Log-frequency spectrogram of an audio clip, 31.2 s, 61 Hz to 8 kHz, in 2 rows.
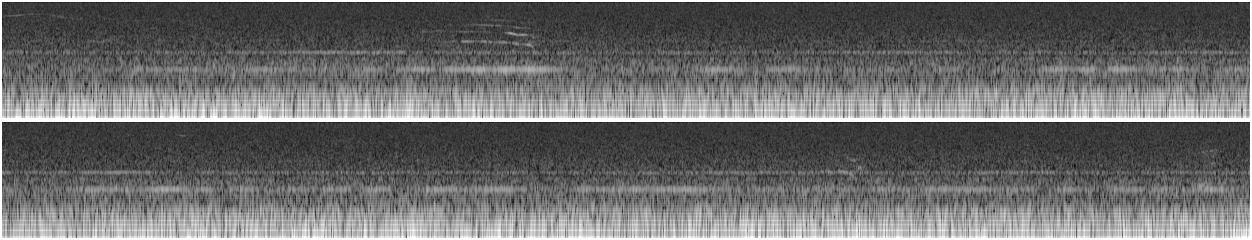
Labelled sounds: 0.0	0.9	killer whale, Bigg's (transient), 4.0 to 4.8 kHz
5.2	6.7	killer whale, Bigg's (transient), 1.2 to 3.7 kHz

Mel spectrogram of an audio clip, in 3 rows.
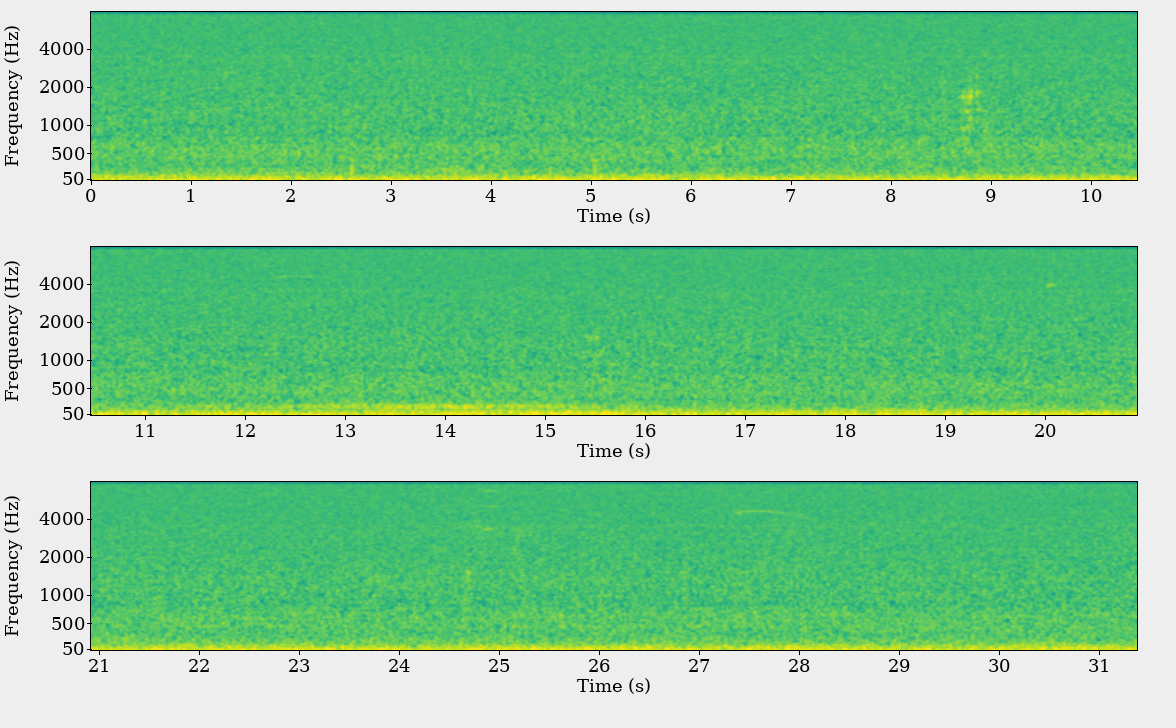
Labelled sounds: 27.4	27.8	Pacific white-sided dolphin, 4.4 to 4.7 kHz

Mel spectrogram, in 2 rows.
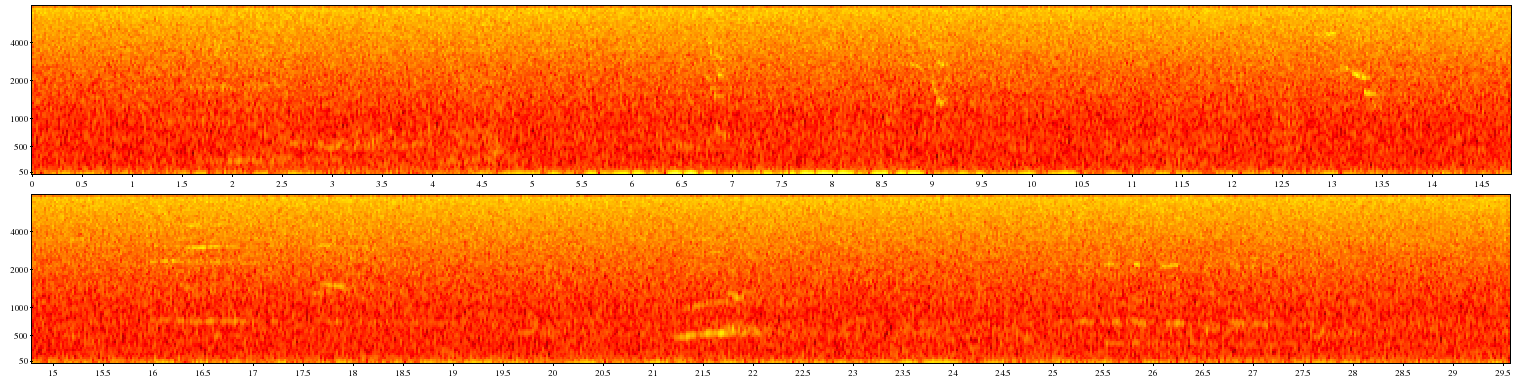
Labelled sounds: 14.0	14.4	humpback whale, 2.0 to 2.6 kHz
16.3	16.7	humpback whale, 2.9 to 3.1 kHz
17.7	18.0	humpback whale, 1.3 to 1.6 kHz

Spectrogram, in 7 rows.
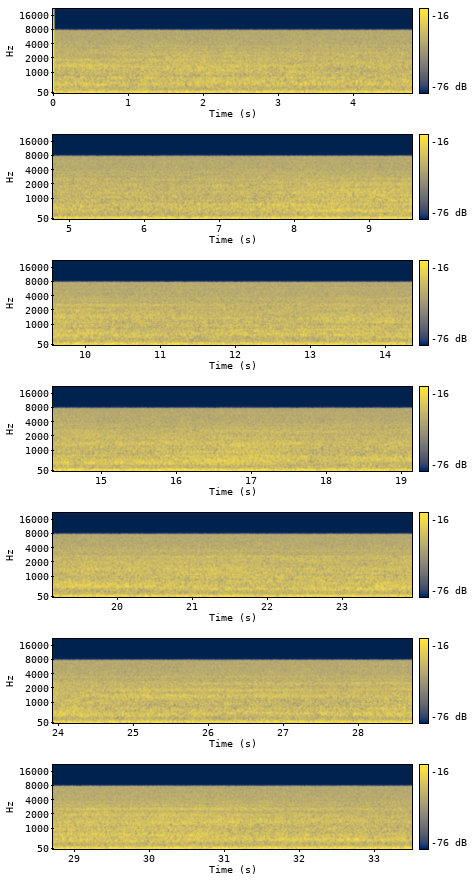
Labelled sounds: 0.1	0.4	vessel noise, 1.3 to 1.6 kHz

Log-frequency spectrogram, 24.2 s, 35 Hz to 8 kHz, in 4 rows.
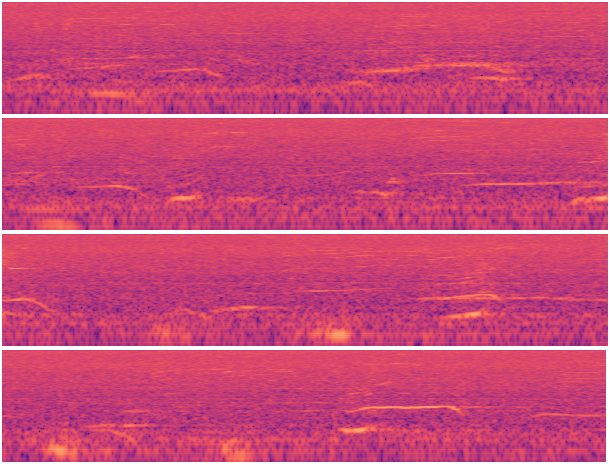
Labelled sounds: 2.1	2.5	humpback whale, 2.6 to 2.8 kHz
5.3	6.4	humpback whale, 1.3 to 2.9 kHz
8.2	8.6	humpback whale, 1.9 to 4.1 kHz
10.3	11.2	humpback whale, 2.5 to 3.3 kHz
15.2	16.2	humpback whale, 2.5 to 3.6 kHz
19.7	20.7	humpback whale, 2.5 to 3.2 kHz
21.9	22.3	humpback whale, 1.4 to 6.4 kHz

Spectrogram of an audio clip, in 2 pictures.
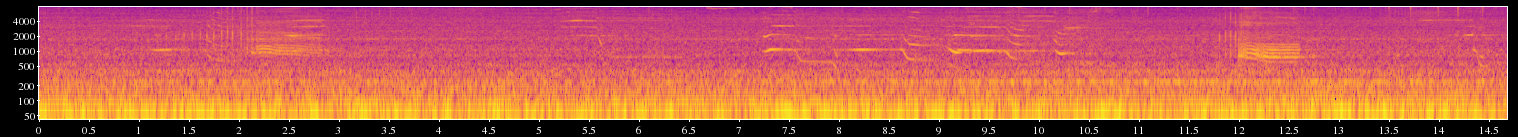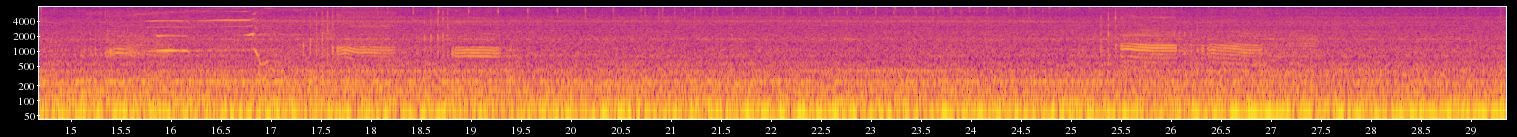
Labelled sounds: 0.9	1.2	killer whale, southern resident, 3.2 to 3.3 kHz
2.1	2.6	killer whale, southern resident, 1.1 to 1.3 kHz
5.2	5.6	killer whale, southern resident, 3.0 to 8.0 kHz
7.0	8.0	killer whale, southern resident, 0.56 to 8.0 kHz
9.1	9.7	killer whale, southern resident, 0.87 to 5.2 kHz
12.0	12.7	killer whale, southern resident, 0.73 to 1.4 kHz
13.8	14.3	killer whale, southern resident, 4.2 to 4.3 kHz
15.7	16.8	killer whale, southern resident, 2.0 to 7.4 kHz
17.6	18.1	killer whale, southern resident, 1.1 to 1.2 kHz
25.5	26.0	killer whale, southern resident, 0.98 to 2.2 kHz
26.4	26.9	killer whale, southern resident, 1.1 to 1.4 kHz

